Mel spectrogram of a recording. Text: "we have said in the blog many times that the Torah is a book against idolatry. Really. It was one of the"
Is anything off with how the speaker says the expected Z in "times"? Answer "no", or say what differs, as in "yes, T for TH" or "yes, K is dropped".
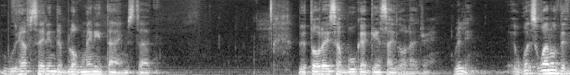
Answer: yes, S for Z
